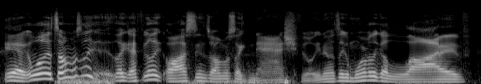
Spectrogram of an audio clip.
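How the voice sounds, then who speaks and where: A man's voice: a little high, very animated, fast. A man hosting a podcast in casual chat, easygoing and rambling, often asking "you know what I mean". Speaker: podcast host.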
